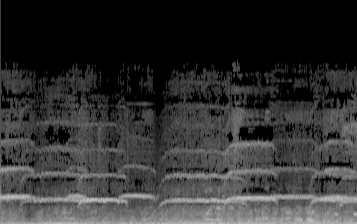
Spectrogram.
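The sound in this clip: A protest crowd in Bosnia and Herzegovina blows whistles: many shrill, high whistle blasts repeat almost without pause over a low crowd murmur, with a voice talking over them.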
